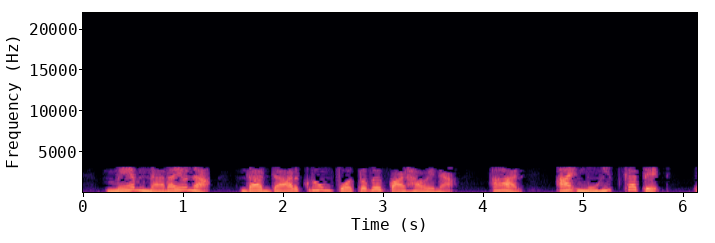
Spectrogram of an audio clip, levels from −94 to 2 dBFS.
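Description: The whole speech clip has heavy coding damage. Nothing is heard above 3 kHz, so the sound is dull and boxed in. What treble remains is hissy and grainy. Tones sound rough and attacks are blurred. This is likely Vorbis compression at a very low bitrate, around 10 kbps. The encoder cuts the top band and quantises the rest so coarsely that fine detail turns into noise.

At 1.63 to 1.65 s there is pre-echo. A short hiss runs for about 24 ms before a sharp onset. The coder spread its noise across a whole block, so the quiet moment before the attack filled with it. Just after "ᱯᱟᱲᱦᱟᱣ ᱮᱱᱟ ᱟᱨ ᱟᱡ", at 5.39 to 5.42 s, it happens again over 27 ms. A third case follows at 5.59 to 5.61 s, lasting 24 ms. Each attack sounds smeared and soft.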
